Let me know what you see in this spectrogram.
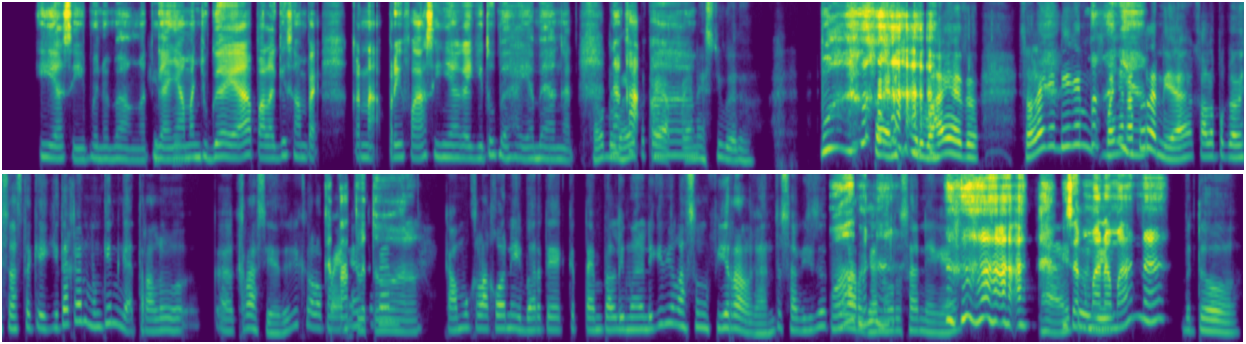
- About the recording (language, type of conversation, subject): Indonesian, podcast, Kapan menurutmu waktu yang tepat untuk memakai emoji atau GIF?
- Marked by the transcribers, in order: other background noise; chuckle; laughing while speaking: "PNS"; laugh; tapping; laugh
